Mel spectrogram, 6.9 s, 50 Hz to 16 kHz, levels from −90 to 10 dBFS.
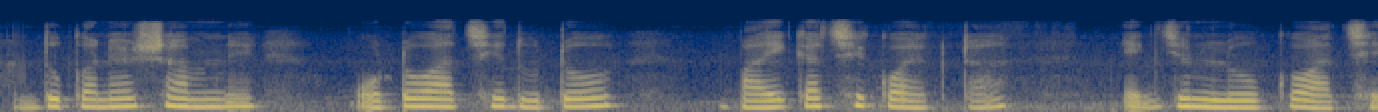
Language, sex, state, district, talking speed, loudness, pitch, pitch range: Bengali, female, Tripura, West Tripura, 95 wpm, -14 LUFS, 240 Hz, 220-250 Hz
